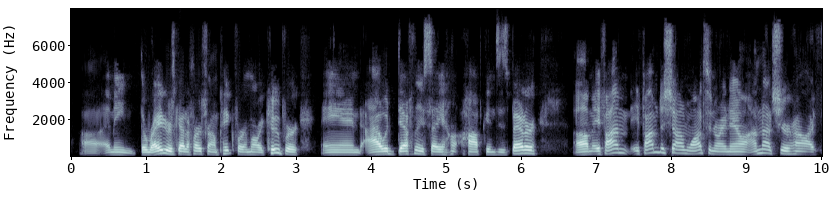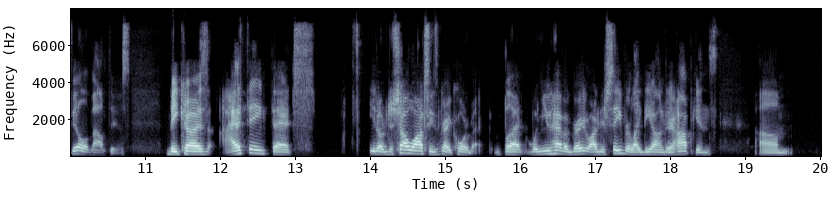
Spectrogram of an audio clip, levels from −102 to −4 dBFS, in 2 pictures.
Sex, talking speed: male, 185 wpm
